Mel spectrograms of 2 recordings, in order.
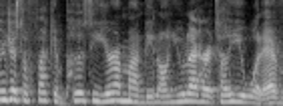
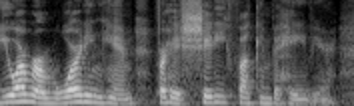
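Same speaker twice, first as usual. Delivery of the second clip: enraged, furious, raging outburst, letting rip; 4 semitones lower than usual. Recounting raging at a man who gave someone a beer, retelling a furious rant. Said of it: "That made me rage the fuck out".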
